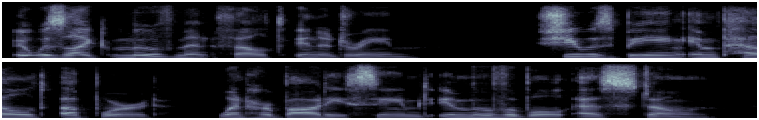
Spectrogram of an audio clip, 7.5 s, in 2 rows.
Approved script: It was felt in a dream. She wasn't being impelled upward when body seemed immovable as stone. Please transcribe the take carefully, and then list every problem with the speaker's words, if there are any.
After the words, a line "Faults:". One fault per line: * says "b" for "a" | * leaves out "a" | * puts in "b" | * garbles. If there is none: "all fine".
It was like movement felt in a dream. She was being impelled upward when her body seemed immovable as stone.
Faults:
* puts in "like movement"
* says "was" for "wasn't"
* puts in "her"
